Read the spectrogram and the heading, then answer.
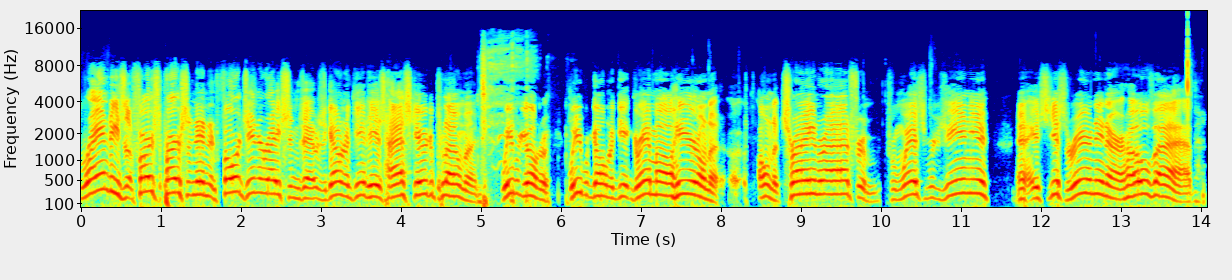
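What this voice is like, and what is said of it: Put-on Southern accent. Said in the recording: “you used a Southern accent for that”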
